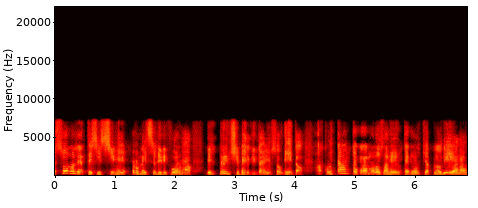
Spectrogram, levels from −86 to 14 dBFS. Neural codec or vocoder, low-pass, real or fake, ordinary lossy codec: codec, 16 kHz, 1 kbps, FreqCodec, smaller model; 7.2 kHz; fake; none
